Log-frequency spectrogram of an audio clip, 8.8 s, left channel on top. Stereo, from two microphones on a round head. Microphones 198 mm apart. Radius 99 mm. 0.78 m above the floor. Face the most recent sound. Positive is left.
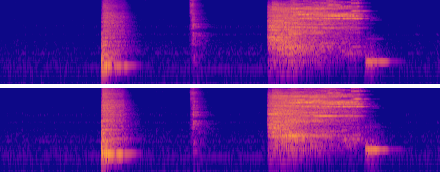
turn(degrees=20)  # may be behind; listen again after turning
